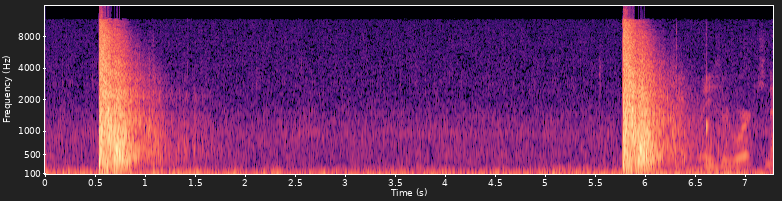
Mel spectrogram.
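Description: Two sharp, loud pistol shots from a Ruger LC9S, roughly five seconds apart, each cracking out over a quiet background and fading quickly.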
